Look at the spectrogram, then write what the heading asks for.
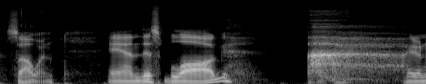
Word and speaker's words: Samhain: So anyway, how to pronounce sah-win. Okay, so since I have a bit of following here on this blog, I thought it important to address the often mispronounced word sah-win.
